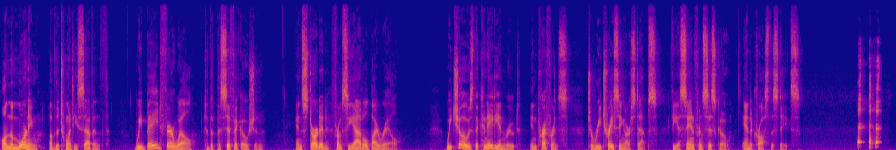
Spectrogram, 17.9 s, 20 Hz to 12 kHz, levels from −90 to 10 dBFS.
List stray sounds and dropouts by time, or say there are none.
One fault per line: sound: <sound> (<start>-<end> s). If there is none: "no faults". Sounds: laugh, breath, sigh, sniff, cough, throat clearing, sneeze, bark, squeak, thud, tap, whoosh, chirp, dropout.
sound: cough (17.1-17.6 s)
